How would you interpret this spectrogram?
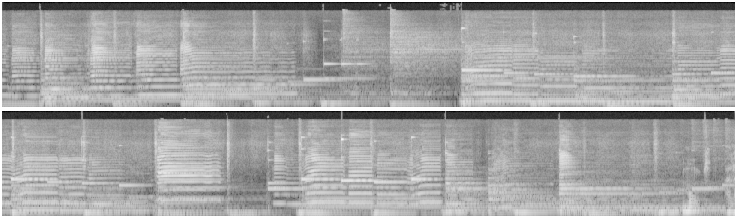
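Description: A jazz recording with chiming, bell-like celesta notes over piano chords and a walking low accompaniment, playing continuously at a steady moderate volume with a brief pause near the middle.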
